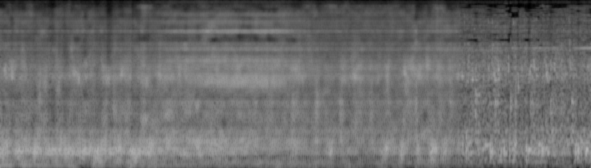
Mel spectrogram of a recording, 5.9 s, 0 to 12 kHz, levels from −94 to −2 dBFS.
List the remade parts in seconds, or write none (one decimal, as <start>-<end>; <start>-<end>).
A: 0.0-4.6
